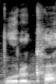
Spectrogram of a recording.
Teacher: ഈ ഷകാരം ശുക്ലയജുർവേദത്തിൽ വരുമ്പോൾ അത് പുരുഖ എന്നാവും. ഖ എന്ന് ഉച്ചരിക്കും.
